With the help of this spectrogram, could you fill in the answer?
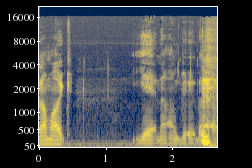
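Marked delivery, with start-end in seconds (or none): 1.5-2.6 low, backing-off dismissal; polite refusal. Retold or imitated. Driver turning down the shop owner's offer, low and dismissive.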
